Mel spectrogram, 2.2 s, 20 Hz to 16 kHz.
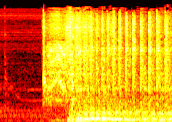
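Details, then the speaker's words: Caravan 3.3 V6, driven hard by borrowers; cranks, catches and settles into a loud idle with a fast steady knock riding over it; engine knock. "Knock, knock, knock. Yep, not good."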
